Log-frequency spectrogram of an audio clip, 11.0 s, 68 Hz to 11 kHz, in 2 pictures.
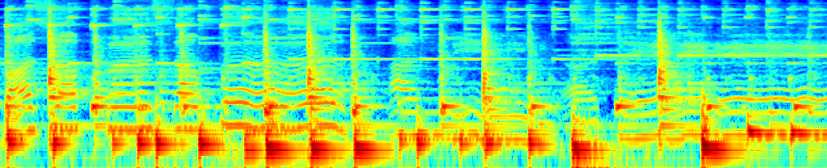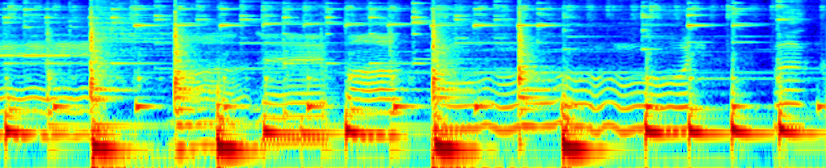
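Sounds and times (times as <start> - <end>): drum and percussion beat: 0.0 - 11.0
wavering melodic line: 0.0 - 11.0.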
